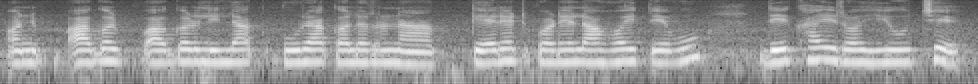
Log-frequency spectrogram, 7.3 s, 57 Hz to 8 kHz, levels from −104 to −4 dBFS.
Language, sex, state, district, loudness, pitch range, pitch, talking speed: Gujarati, female, Gujarat, Valsad, -17 LUFS, 210-220 Hz, 215 Hz, 105 wpm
